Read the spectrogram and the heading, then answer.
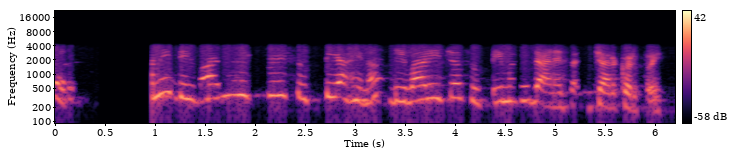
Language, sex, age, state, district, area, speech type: Marathi, female, 60+, Maharashtra, Pune, urban, conversation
